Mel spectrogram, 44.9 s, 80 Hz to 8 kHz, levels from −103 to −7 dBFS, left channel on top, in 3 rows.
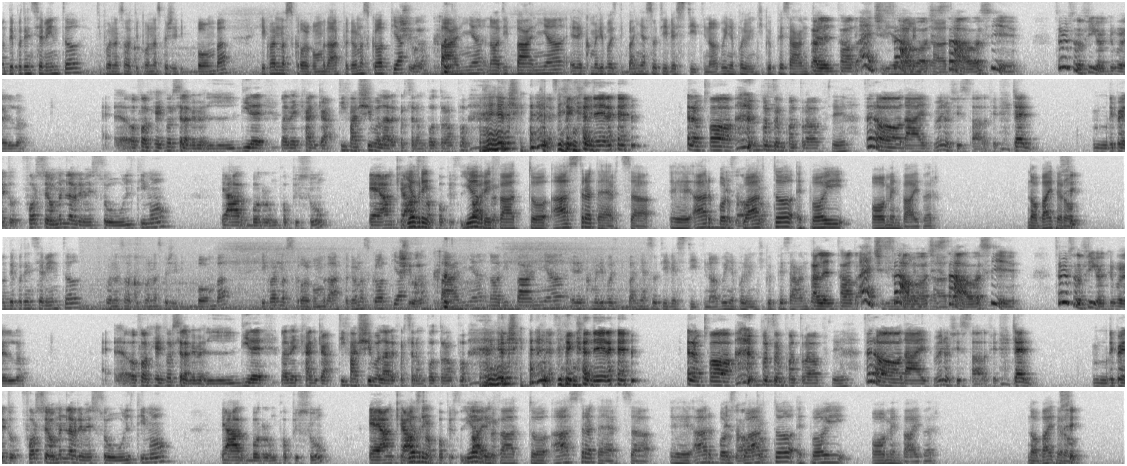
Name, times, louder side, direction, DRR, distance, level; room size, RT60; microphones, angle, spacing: voice 1, 0.0-5.4 5.9-11.0 11.7-12.8 21.3-21.8 22.1-22.9 25.0-25.4 26.0-26.3 35.3-35.7 36.1-38.6 38.9-41.2 41.6-42.4 43.6-44.2, left 3 dB, 40° left, 0.4 m, -29 dB
sound 1, 1.0-8.7, right 1 dB, 50° right, 0.4 m, -37 dB
voice 2, 5.3-6.0 10.8-13.6 14.1-15.3 16.5-23.5 24.1-28.7 29.5-32.2 32.9-34.3 34.8-35.7 36.1-36.4 39.6-40.1 44.1-44.2, right 2 dB, 25° right, 0.8 m, -27 dB
6.9 x 2.5 x 2.7 m
head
